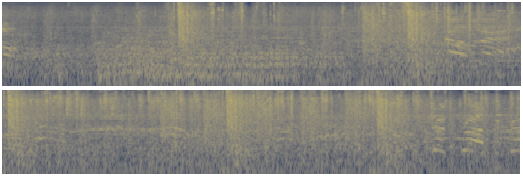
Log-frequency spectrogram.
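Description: In a Red Dead Redemption ambush, a chaotic fusillade of gunshots cracks out repeatedly at varying distances, with shouting voices mixed in among the firing.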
